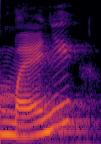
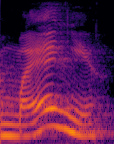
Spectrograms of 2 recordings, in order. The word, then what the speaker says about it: мені: Друге, не мЕні, а менІ.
